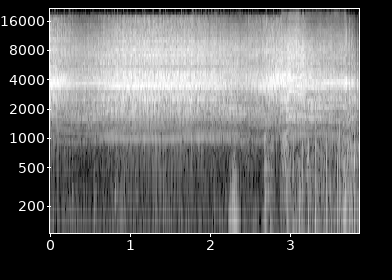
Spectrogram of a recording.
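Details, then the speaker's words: Mattel 2009 Trackmaster Thomas toy train motor running on fresh batteries, microphone held close: loud, steady, high-pitched whirring buzz with the gears grinding. "that's really loud engine so if you see it's really noisy"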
